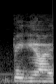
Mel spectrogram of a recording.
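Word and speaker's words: Beady Eye: instagram is bdi photography bdi is spelled b-e-a-d-y-e-y-e rather than the initials bdi uh we're not particularly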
